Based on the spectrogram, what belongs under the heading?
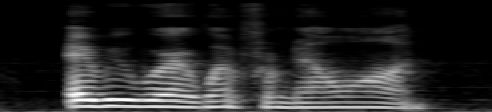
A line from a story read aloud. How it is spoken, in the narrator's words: Steve said sharply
